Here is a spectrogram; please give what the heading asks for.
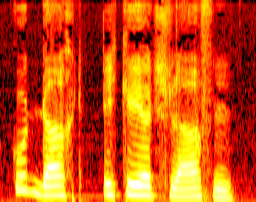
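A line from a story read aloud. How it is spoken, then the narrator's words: Dog calling out. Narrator (German): Dort angekommen, ging der Hund in sein Haus und rief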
